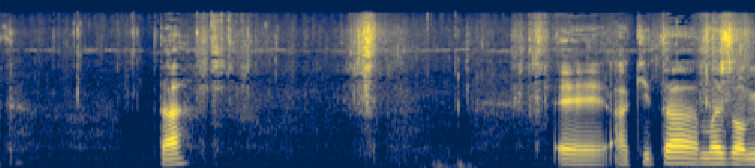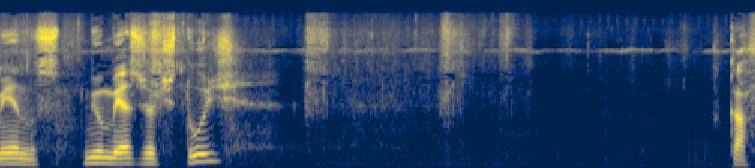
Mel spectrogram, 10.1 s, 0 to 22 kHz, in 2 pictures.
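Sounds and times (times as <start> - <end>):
thin steady high tone: 0.0 - 10.0.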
